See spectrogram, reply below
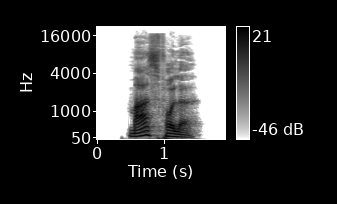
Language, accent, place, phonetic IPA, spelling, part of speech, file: German, Germany, Berlin, [ˈmaːsˌfɔlə], maßvolle, adjective, De-maßvolle.ogg
- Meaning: inflection of maßvoll: 1. strong/mixed nominative/accusative feminine singular 2. strong nominative/accusative plural 3. weak nominative all-gender singular 4. weak accusative feminine/neuter singular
